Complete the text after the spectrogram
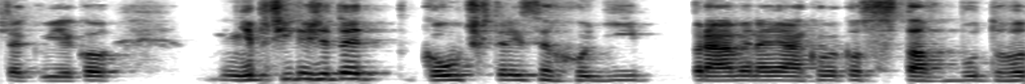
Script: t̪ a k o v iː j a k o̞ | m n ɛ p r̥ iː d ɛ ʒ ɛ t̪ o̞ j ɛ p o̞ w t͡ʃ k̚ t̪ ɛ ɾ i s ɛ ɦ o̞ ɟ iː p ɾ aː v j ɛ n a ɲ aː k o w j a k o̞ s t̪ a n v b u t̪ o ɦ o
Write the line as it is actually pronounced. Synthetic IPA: t̪ a k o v iː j a k o̞ | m ɲ ɛ p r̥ iː d ɛ ʒ ɛ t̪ o̞ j ɛ k o̞ w t͡ʃ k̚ t̪ ɛ ɾ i s ɛ ɦ o̞ ɟ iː p ɾ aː v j ɛ n a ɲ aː k o w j a k o̞ s t̪ a v b u t̪ o ɦ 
